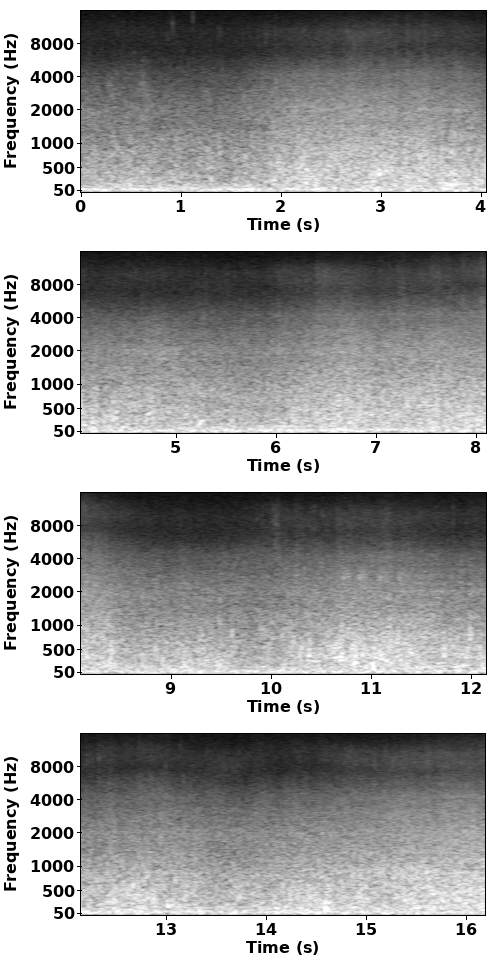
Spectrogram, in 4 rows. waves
9.4 16.1

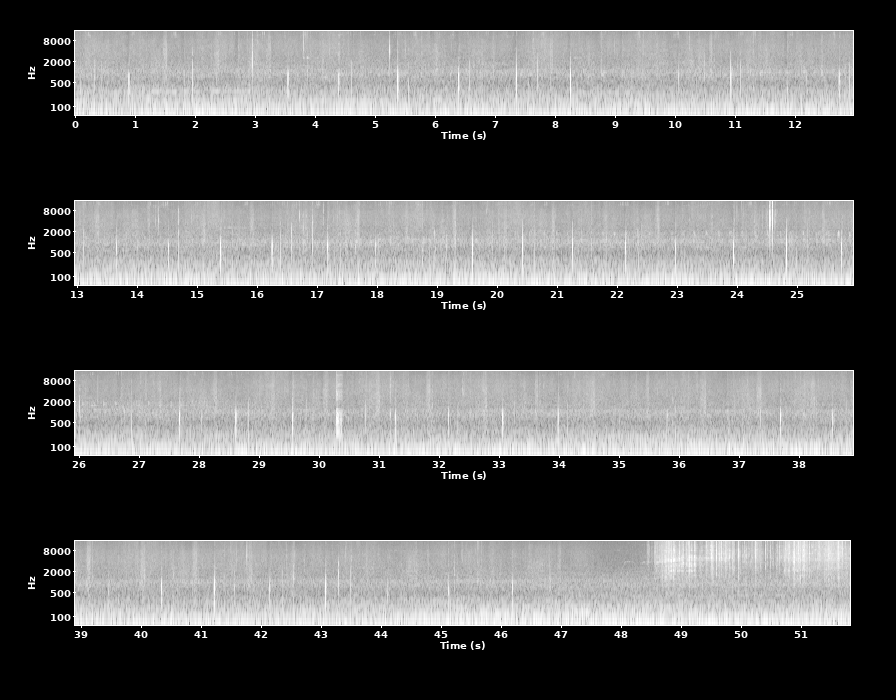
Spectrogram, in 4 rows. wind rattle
48.4 51.8

